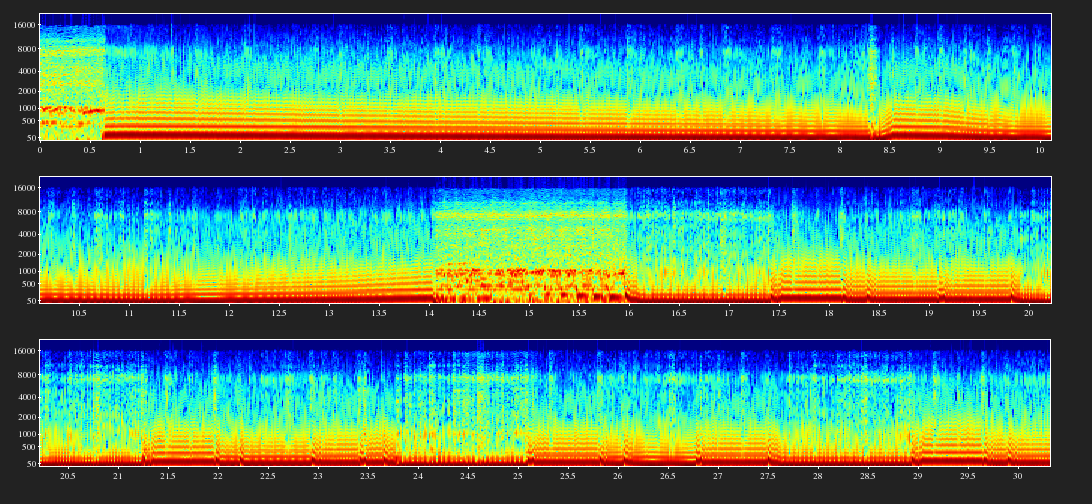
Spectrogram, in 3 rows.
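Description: Electronic dance music played very loud through a 20-subwoofer outdoor sound system during a sound check. A long falling synth sweep runs over deep bass, then a sweep that dips and rises again, and from about halfway a choppy bass line moves in short steps.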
